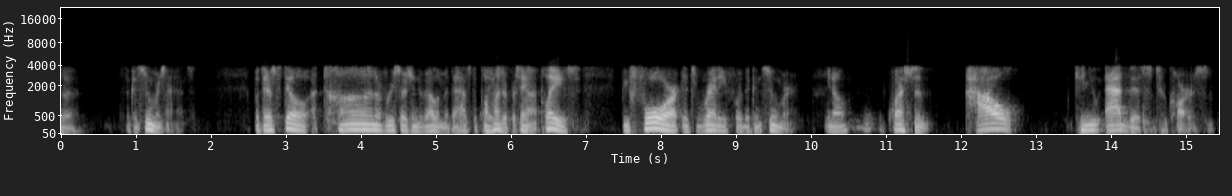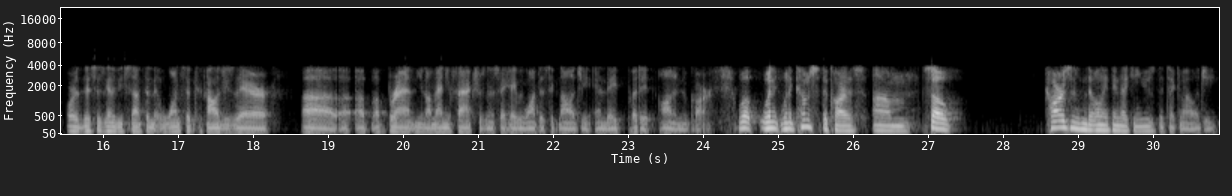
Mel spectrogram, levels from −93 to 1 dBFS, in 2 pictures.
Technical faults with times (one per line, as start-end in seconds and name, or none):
0.00-30.88 G.729 codec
